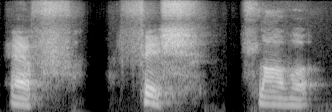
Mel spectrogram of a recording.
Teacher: आपके ऊपर के दांत और नीचे के होंठ दोनों को टच करना है, और उससे आपको एयर फ्लो को नैरो करना है।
